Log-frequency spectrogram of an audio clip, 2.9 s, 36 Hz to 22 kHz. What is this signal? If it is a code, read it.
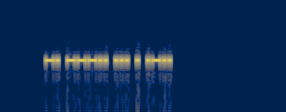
Morse code, heard as a keyed tone, about 41 wpm, 700 Hz. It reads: N8SEL
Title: USA Call Signs - 5 Characters - 3x Character Spacing - 45wpm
